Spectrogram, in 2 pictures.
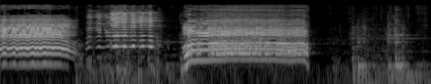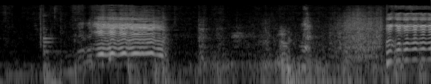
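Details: Goat screaming in rapid, loud, harsh bleats, some long and steady, others wavering, over busy background noise with softer mixed sounds between the cries.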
